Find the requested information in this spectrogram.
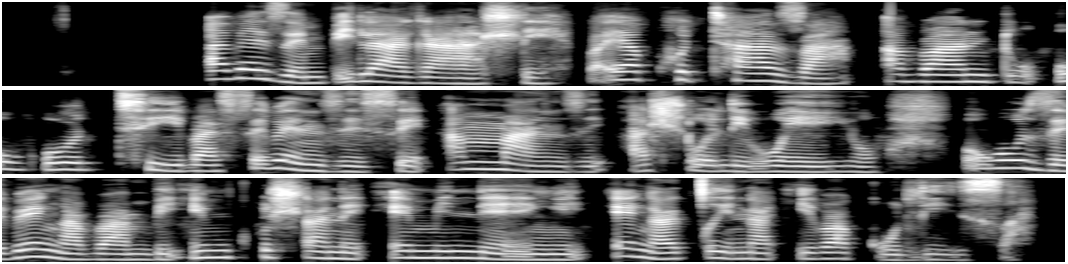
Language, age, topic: North Ndebele, 36-49, health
